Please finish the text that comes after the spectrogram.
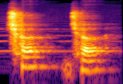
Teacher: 2ನೇ ಮತ್ತು 4ನೆಯ ಅಕ್ಷರ ಮಹಾಪ್ರಾಣವಾಗಿದೆ. ಛ, ಝ ಹೆಚ್ಚು ಗಾಳಿಯ ಸಹಾಯದಿಂದ ಹೇಳುವುದರಿಂದ ಮಹಾಪ್ರಾಣವಾಗಿದೆ.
